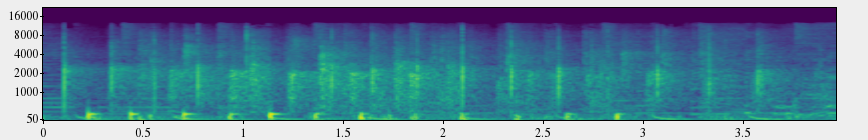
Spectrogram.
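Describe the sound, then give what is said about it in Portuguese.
Steady audience applause, a dense run of many hands clapping at once with sharp overlapping claps, fairly loud and continuous throughout, with no talking over it. “Merece isso. palmas, gente.”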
